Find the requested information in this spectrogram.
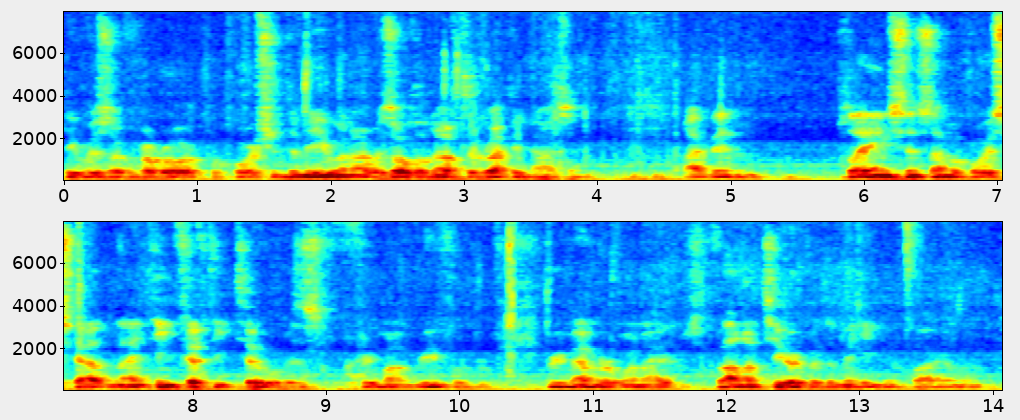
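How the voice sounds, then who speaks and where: Amid noticeable background noise and audible room echo, someone with an American accent speaks at a moderate pace in a monotone, flat intonation. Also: man, very deep, low pitch for a man. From Peekskill, New York (US Northeast). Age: 80s+. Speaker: bugler. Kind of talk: ceremony remarks.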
